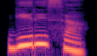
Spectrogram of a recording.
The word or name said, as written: ಗಿರಿಸ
